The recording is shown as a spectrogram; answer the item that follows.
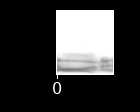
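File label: "Hawg", English, USA; CallSign; DCS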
